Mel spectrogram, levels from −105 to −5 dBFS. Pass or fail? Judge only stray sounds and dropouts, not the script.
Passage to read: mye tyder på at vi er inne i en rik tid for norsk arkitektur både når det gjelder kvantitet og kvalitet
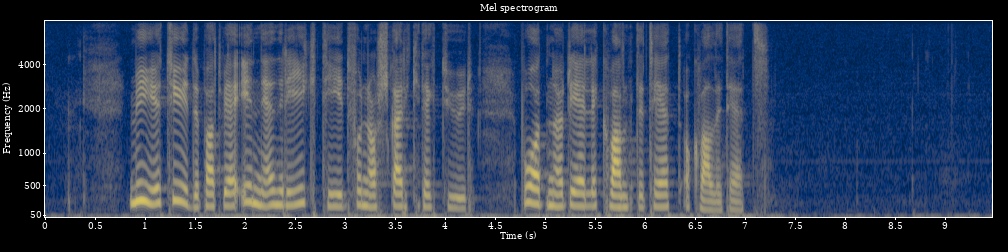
pass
